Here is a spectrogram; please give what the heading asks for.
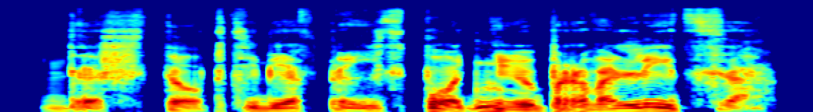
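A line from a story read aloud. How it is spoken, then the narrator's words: Growl. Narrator (Russian): прорычал я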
